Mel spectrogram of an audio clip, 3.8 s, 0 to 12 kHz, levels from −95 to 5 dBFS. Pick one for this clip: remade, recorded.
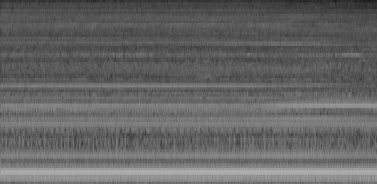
recorded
